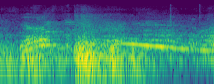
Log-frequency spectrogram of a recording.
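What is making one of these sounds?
A wrestler's body slams onto the ring mat with a heavy thud.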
